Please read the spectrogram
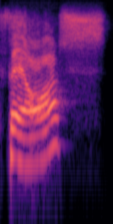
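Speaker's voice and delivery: "theos, theou, theon" drawn out slowly; listing declensions for students; slow dictation. Shown as a demonstration. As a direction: spell out each form slowly. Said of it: "três declinações pra Deus".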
